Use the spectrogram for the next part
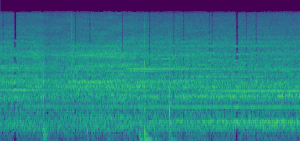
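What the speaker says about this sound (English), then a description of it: "today I have brought my heat tool out to try and dry the glue a bit" A heat tool blows steadily to dry glue on a craft project, a continuous airy whoosh throughout with a couple of faint knocks and clicks, no talking.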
